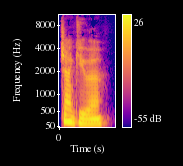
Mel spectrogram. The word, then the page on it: jaguar: British English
